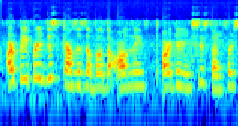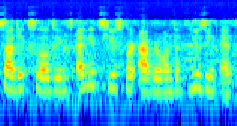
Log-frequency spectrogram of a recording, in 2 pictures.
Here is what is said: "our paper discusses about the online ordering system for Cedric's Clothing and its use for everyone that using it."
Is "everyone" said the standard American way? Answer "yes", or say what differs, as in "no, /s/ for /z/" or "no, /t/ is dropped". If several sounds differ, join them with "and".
yes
